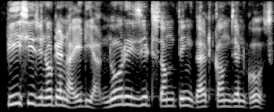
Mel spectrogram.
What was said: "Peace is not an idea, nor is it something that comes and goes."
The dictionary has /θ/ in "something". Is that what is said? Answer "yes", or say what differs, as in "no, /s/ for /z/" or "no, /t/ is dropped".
no, /t/ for /θ/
